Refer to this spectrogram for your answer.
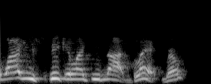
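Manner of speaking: loud, heated, challenging tone. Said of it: "that's the only time I lost my temper".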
